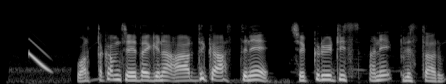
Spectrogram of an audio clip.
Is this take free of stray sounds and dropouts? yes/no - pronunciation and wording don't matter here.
no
